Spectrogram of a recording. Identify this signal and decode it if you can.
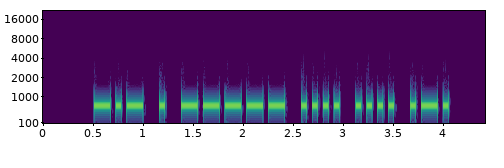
Morse code, heard as a keyed tone, about 22 wpm, 700 Hz. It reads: KE0HHR
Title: USA Call Signs - 6 Characters - Repeated 3x - 22wpm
